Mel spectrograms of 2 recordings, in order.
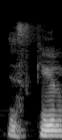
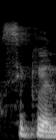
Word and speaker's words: SQL: এসকিউএল অর্থাৎ এটার উচ্চারণ হয় এসকিউএল বলি বা সিকিউএল বলা হয়ে থাকে।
